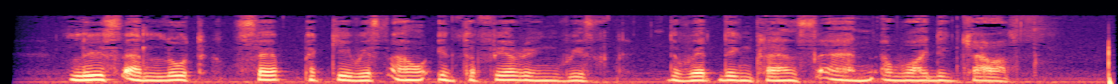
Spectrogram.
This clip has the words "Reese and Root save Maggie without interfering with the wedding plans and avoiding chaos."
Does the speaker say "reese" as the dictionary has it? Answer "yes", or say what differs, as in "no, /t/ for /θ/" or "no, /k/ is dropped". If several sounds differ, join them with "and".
no, /l/ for /ɹ/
